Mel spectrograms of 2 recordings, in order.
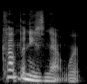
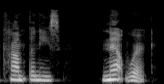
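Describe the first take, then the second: First: The stress falls on the word company's. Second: The stress falls on the word network. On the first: The speaker calls it wrong. "we don't say" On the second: The speaker calls it right. "We say"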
